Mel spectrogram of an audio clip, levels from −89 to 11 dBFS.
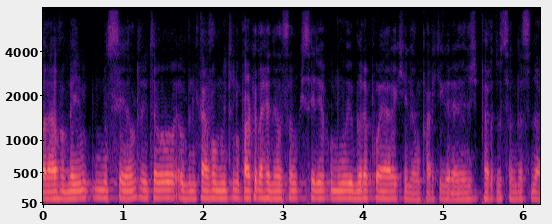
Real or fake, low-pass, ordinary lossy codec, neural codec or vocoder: fake; none; none; codec, 16 kHz, 4 kbps, FreqCodec, smaller model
